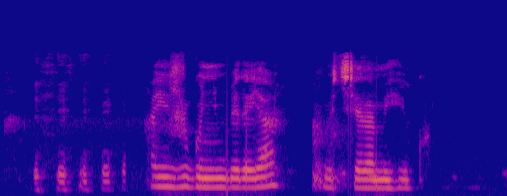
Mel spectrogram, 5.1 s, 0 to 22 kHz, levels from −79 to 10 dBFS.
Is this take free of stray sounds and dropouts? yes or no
no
